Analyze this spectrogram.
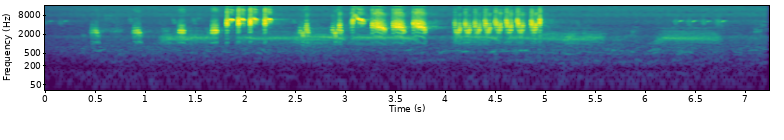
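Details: Oriental reed warbler singing at Ikeshima, a frequent singer in this area: harsh, chattering bursts of rapid repeated notes rising in intensity mid-phrase, with a steady lower droning tone running beneath much of the recording.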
